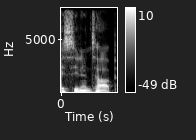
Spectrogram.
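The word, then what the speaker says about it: Siedentop: pronounce his last name I think it's Larry seeden toop uh um can we pause right all right resume we just paused and I checked it is Larry cenen toop inventing the individual um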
